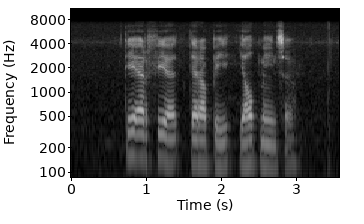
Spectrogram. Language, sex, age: Afrikaans, male, 19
